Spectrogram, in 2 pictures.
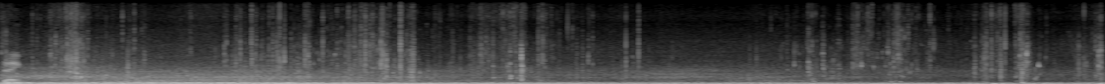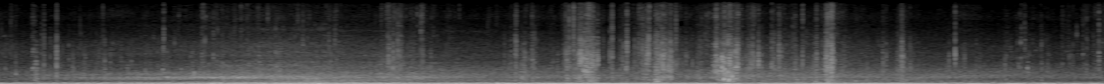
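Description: Water sloshing in a plastic bag and the bag crinkling in the hands as fish and water are packed into it, with scattered sharp crackles. A steady low rumble of wind on the microphone runs underneath.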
